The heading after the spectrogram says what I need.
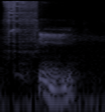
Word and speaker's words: phi: like this letter here this is a fee right so you want to pronounce this as phi and this is a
